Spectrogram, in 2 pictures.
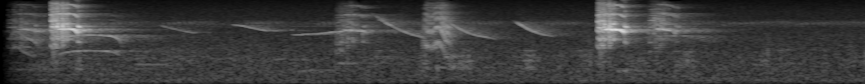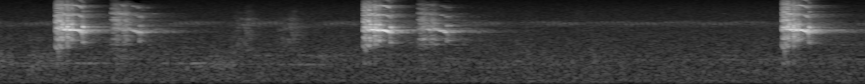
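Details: Plain parakeet near its nest, watching an observer standing very close to it; harsh, shrill screeching notes come every one to three seconds, five in all, with thin, sliding, descending whistles from other birds in between.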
